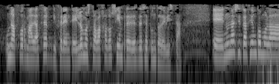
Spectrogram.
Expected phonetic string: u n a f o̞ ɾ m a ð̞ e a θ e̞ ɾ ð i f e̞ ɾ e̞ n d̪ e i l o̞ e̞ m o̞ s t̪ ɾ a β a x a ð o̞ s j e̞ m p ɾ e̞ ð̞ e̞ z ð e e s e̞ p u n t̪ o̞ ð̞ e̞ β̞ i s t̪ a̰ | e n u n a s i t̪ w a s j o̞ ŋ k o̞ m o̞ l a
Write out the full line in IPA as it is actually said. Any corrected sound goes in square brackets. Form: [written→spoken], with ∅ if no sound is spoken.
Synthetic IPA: u n a f o̞ ɾ m a ð̞ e a θ e̞ ɾ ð i f e̞ ɾ e̞ n [d̪→t̪] e i l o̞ e̞ m o̞ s t̪ ɾ a β a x a ð o̞ s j e̞ m p ɾ e̞ ð̞ e̞ z ð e e s e̞ p u n t̪ o̞ ð̞ e̞ β̞ i s t̪ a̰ | e n u n a s i t̪ w a [s→θ] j o̞ ŋ k o̞ m o̞ l a

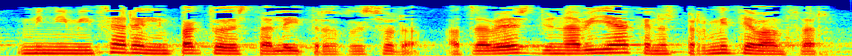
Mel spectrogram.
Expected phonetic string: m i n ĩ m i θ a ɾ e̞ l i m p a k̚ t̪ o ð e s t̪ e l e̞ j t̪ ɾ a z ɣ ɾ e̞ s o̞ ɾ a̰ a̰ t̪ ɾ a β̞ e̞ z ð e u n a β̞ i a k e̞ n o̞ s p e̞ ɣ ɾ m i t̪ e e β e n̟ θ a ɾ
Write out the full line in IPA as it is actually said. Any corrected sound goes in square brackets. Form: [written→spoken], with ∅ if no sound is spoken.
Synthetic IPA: m i n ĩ m i θ a ɾ e̞ l i m p a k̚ t̪ o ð e s t̪ [e→a] l e̞ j t̪ ɾ a z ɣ ɾ e̞ s o̞ ɾ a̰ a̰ t̪ ɾ a β̞ e̞ z ð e u n a β̞ i a k e̞ n o̞ s p e̞ [ɣ→∅] ɾ m i t̪ e [e→a] β [e→a] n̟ θ a ɾ

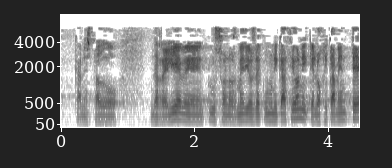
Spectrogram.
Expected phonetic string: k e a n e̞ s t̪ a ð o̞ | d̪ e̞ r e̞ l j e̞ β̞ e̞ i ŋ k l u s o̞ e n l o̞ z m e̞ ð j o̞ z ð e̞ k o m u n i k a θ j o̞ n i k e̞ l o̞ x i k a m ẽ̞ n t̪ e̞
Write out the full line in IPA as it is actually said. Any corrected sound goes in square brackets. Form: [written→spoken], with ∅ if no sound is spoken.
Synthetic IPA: k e a n e̞ s t̪ a ð o̞ | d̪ e̞ r e̞ l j e̞ β̞ e̞ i ŋ k l u s o̞ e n l o̞ z m e̞ ð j o̞ z ð e̞ k o m u n i k a θ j o̞ n i k e̞ l o̞ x i k a m ẽ̞ n t̪ e̞

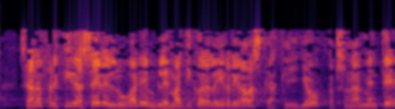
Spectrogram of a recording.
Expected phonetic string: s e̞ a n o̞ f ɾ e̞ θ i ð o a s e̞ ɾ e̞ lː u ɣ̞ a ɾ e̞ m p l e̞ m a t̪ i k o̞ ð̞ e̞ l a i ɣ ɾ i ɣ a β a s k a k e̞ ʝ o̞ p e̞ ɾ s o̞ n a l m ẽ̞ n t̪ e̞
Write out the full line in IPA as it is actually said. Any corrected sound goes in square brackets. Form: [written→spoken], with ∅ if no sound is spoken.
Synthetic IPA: s e̞ a n o̞ f ɾ e̞ θ i ð o a s e̞ ɾ e̞ lː u ɣ̞ a ɾ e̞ m [p→b] l e̞ m a t̪ i k o̞ ð̞ e̞ l a i ɣ ɾ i ɣ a β a s k a k e̞ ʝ o̞ p e̞ ɾ s o̞ n a l m ẽ̞ n t̪ e̞

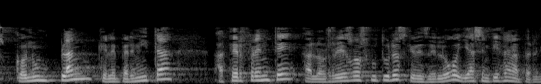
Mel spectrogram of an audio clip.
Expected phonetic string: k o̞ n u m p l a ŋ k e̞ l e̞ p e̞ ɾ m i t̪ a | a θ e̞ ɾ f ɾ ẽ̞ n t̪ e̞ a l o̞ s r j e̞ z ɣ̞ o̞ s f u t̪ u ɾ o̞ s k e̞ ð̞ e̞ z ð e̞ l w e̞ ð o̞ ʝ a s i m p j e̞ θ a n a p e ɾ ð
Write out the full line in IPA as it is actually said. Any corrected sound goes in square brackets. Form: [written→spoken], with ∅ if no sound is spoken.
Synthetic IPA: k o̞ n u m p l a ŋ k e̞ l e̞ p e̞ ɾ m i t̪ a | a θ e̞ ɾ f ɾ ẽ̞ n t̪ e̞ a l o̞ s r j e̞ z ɣ̞ o̞ s f u t̪ u ɾ o̞ s k e̞ ð̞ e̞ z ð e̞ l w e̞ [ð→ɣ] o̞ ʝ a s [i→e] m p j e̞ θ a n a p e ɾ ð

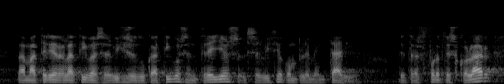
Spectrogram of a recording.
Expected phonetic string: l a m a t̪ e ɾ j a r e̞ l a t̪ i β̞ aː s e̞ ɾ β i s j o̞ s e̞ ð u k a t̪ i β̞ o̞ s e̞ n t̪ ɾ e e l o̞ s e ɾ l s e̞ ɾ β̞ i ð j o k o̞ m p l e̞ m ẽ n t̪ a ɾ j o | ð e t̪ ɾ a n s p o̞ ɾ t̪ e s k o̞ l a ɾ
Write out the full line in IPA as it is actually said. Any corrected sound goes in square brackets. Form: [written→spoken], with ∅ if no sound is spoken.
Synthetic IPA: l a m a t̪ e ɾ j a r e̞ l a t̪ i β̞ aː s e̞ ɾ β i [s→θ] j o̞ s e̞ ð u k a t̪ i β̞ o̞ s e̞ n t̪ ɾ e e [l→ʎ] o̞ s e [ɾ→∅] l s e̞ ɾ β̞ i [ð→θ] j o k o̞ m p l e̞ m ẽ n t̪ a ɾ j o | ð e t̪ ɾ a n s p o̞ ɾ t̪ e s k o̞ l a ɾ

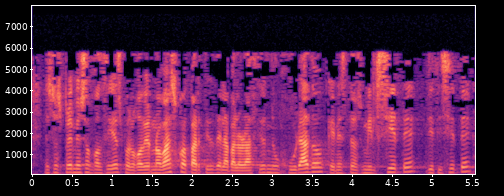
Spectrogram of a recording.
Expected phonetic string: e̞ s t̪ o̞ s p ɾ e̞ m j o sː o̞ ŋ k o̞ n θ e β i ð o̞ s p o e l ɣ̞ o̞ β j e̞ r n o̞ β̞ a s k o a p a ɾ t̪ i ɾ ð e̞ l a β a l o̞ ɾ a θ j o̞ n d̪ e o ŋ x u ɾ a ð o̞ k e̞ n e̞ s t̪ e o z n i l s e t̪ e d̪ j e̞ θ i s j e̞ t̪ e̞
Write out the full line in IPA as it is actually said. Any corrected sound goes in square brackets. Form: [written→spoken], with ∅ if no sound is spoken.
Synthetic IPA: e̞ s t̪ o̞ s p ɾ e̞ m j o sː o̞ ŋ k o̞ n θ e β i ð o̞ s p o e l ɣ̞ o̞ β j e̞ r n o̞ β̞ a s k o a p a ɾ t̪ i ɾ ð e̞ l a β a l o̞ ɾ a θ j o̞ n d̪ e [o→u] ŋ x u ɾ a ð o̞ k e̞ n e̞ s t̪ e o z [n→m] i l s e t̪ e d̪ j e̞ θ i s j e̞ t̪ e̞

